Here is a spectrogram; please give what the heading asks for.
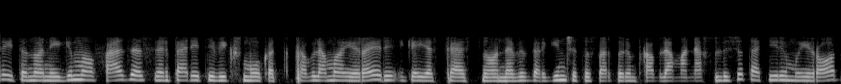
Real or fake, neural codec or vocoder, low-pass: fake; codec, 16 kHz in and 24 kHz out, 1 kbps, XY-Tokenizer; 3.6 kHz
